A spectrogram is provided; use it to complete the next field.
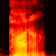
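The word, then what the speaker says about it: ਅਠਾਰਾ: Like another word athara, all right? Athara means like 18, all right? 18. Athara. We don't say a. We say just We just say thara, all right?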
